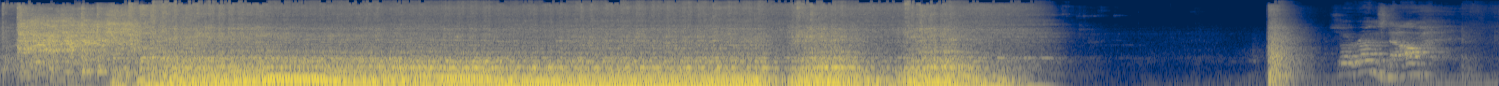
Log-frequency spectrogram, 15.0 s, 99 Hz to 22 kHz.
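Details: LS V8-swapped turbo Ford Ranger that kept starting then dying, after repairs: a bad crank sensor plug was replaced and a faulty factory one-bar MAP sensor swapped for a two-bar one. It cranks, fires straight away, and holds a strong, even V8 rumble; now running well.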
